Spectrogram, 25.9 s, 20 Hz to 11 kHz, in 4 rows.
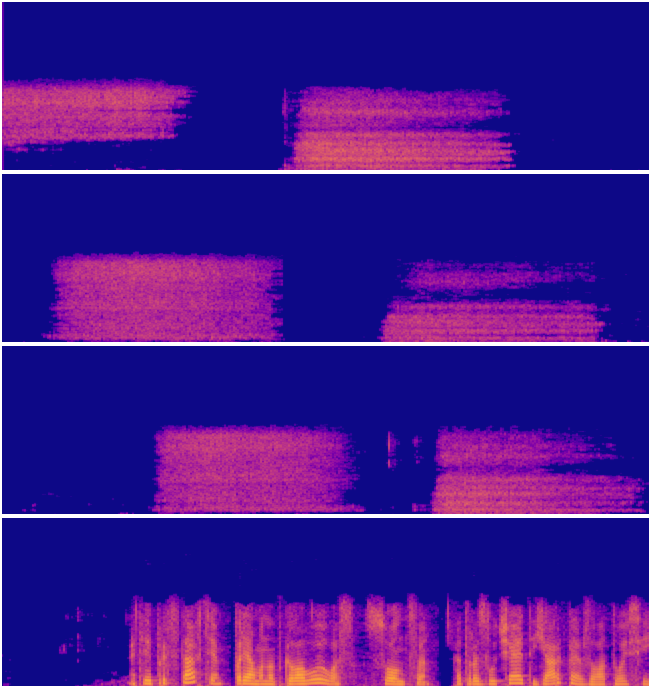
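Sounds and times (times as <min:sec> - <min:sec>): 
slow deep breathing in a breathing exercise: 0:00.0 - 0:01.9, 0:02.9 - 0:05.2, 0:07.0 - 0:09.3, 0:10.3 - 0:12.5, 0:14.5 - 0:16.6, 0:17.2 - 0:19.4
speech: 0:20.8 - 0:25.8.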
